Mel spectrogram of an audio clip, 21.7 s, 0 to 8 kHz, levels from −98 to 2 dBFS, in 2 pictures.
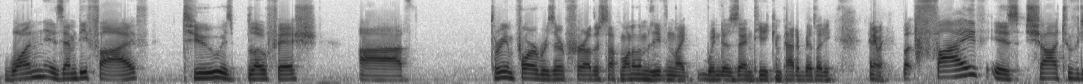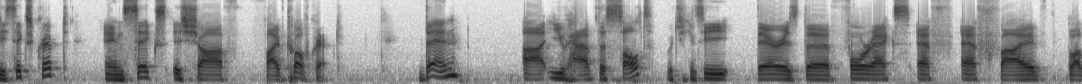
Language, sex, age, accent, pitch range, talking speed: English, male, 20-39, American, 110-130 Hz, 145 wpm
